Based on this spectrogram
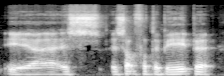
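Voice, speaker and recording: Flat-toned man, rhetorical questions. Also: mid-range voice, measured pace, slightly rough. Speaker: podcast co-host. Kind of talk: casual football podcast chat.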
